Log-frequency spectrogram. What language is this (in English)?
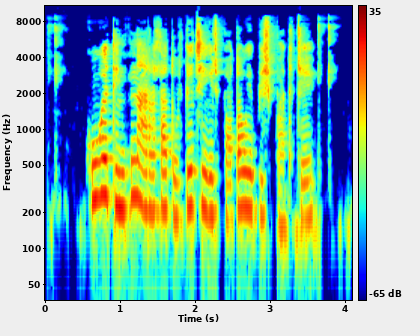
Mongolian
